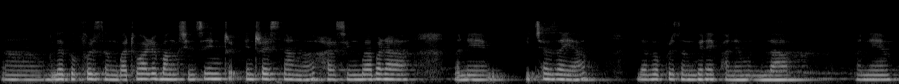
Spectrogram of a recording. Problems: low volume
